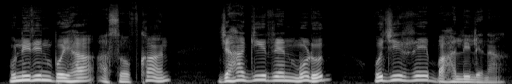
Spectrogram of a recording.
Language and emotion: Santali, neutral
